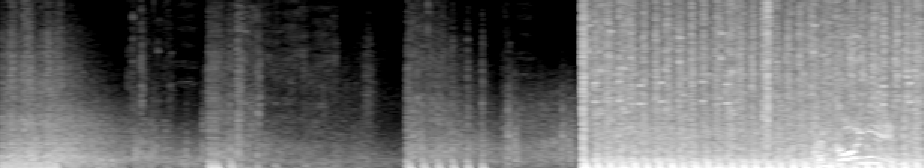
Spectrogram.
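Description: Gunfire in the video game Apex Legends Mobile, scattered shots and short bursts at first, then a sustained loud close stream of automatic fire.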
